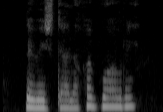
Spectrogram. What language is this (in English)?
Pashto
